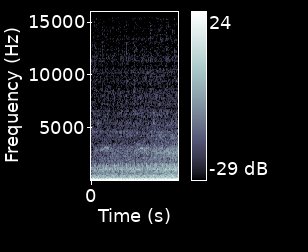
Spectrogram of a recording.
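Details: 2012-13 Chevrolet Colorado diesel with white smoke, knocking, stumbling and poor acceleration; scan codes on all four injectors (cylinder 2 flagged) and EGR motor, EGR removed: deep lumpy uneven idle throb; rough idle from faulty injectors.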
